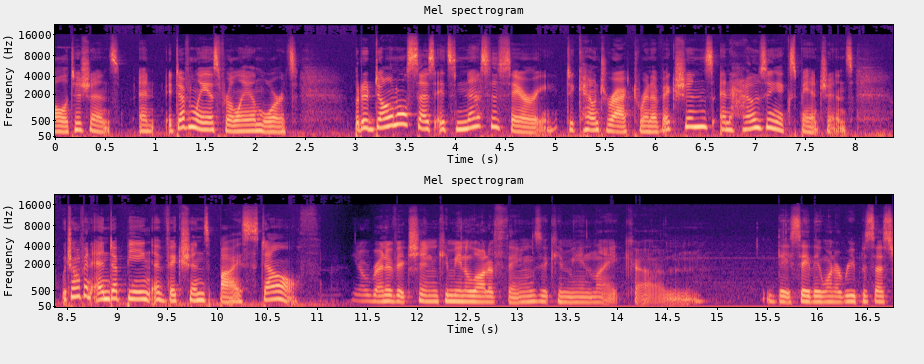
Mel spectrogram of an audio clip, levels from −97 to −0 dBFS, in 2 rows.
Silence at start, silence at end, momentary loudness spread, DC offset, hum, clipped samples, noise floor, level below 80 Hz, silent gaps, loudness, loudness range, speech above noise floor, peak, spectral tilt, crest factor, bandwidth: 0 s; 0 s; 13 LU; under 0.1%; none; under 0.1%; -48 dBFS; -40 dBFS; none; -17 LUFS; 6 LU; 31 dB; -2 dBFS; -4.5 dB/octave; 16 dB; over 20 kHz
